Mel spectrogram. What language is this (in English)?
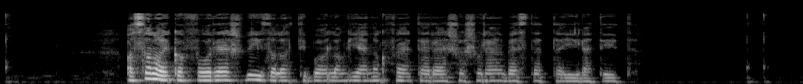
Hungarian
